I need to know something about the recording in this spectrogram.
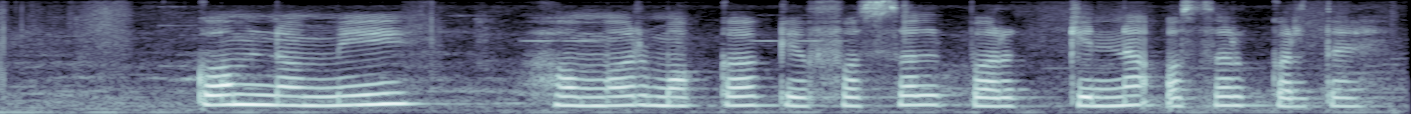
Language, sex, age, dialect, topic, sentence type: Maithili, female, 41-45, Eastern / Thethi, agriculture, question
